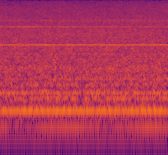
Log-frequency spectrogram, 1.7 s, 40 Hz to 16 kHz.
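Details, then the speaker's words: 50-ton rig tail-out winch extending the stinger during rig-up: steady, even hum with constant pitch, no knocking or surging; winch now much smoother, perhaps slightly slower. "the tail out wiench is now much smoother it might be a bit slower but it is much smoother on extending the stinger"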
